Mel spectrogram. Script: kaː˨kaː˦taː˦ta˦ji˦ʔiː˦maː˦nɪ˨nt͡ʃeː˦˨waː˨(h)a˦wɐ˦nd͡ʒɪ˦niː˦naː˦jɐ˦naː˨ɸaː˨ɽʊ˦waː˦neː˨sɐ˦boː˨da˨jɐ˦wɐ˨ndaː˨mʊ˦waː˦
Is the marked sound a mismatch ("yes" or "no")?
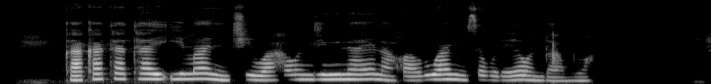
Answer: no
